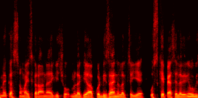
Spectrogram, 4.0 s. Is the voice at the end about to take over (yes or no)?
no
